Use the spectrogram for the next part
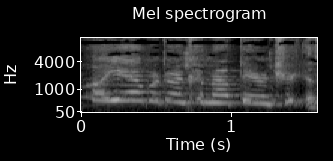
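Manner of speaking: high, rushed, strained pitch to customers that breaks up; voice giving out. Shown as a demonstration. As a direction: voice cracks into a high squeak. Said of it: "I just lost my voice again".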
